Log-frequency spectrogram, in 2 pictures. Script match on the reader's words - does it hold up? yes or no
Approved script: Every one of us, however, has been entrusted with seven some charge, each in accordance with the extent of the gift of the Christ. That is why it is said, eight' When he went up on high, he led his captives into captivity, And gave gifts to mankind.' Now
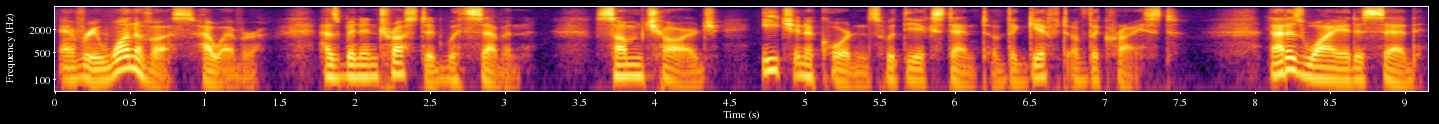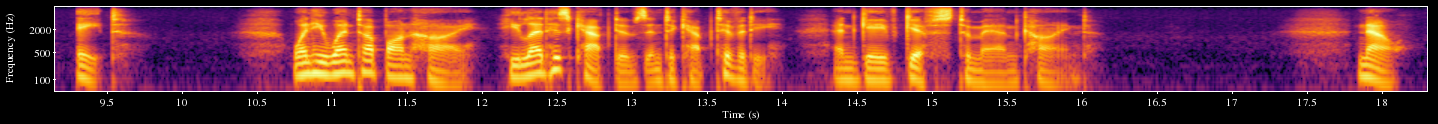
yes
